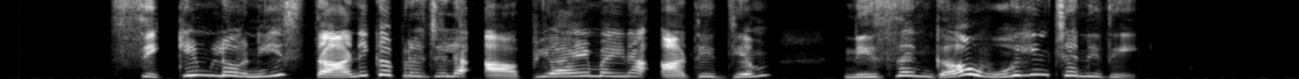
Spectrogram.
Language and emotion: Telugu, surprised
